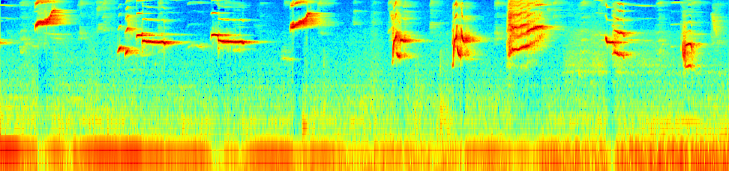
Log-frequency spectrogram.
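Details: Oriental magpie-robin lure song for setting off other birds: separate clear whistled phrases, some slurred downward, others broken into quick chattering notes, roughly one phrase a second with brief pauses between.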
